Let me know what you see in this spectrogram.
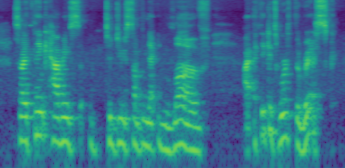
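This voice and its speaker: Over noticeable background noise, a woman with a fairly low voice speaks at a very fast pace. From New Jersey, Hunterdon County. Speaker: legal recruiter, lawyer. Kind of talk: podcast interview.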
